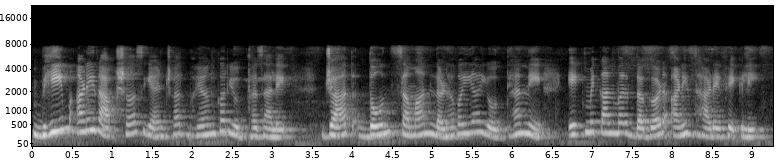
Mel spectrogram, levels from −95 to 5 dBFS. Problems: none marked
